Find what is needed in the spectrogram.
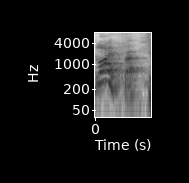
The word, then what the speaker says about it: Blythburgh: Is that how you pronounce it? Blythburgh? – Yeah. Blythburgh. Yeah.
